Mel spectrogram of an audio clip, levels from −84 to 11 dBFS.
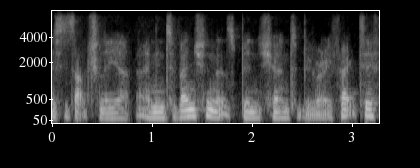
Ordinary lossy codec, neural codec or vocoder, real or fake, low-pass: Opus, 16 kbps; none; real; 7.2 kHz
